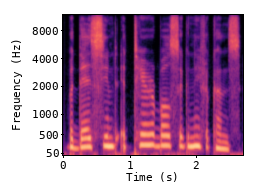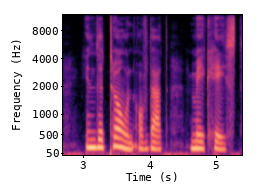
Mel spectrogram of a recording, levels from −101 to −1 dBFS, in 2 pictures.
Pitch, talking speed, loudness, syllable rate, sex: 195 Hz, 145 wpm, -19 LUFS, 4.9 syllables/s, female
